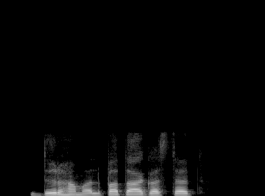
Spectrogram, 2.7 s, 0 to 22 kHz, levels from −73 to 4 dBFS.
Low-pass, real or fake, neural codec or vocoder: 7.2 kHz; fake; codec, 16 kHz, 1 kbps, X-Codec, WavLM features, trained on Multilingual LibriSpeech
